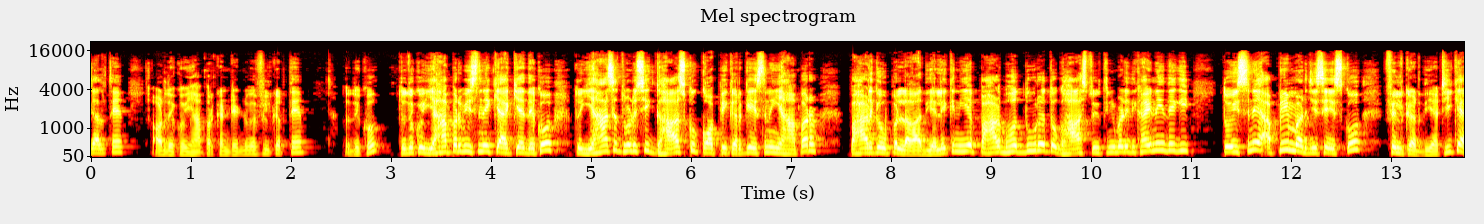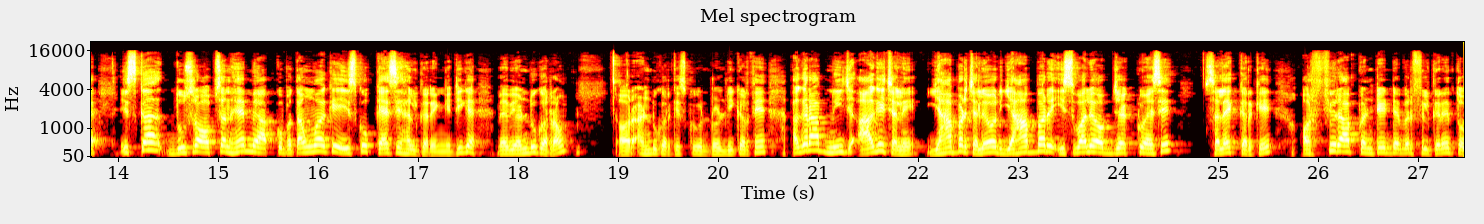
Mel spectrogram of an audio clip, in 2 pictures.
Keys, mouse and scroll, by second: 3.4 ctrl+z, 3.8 ctrl+d, 17.6 ctrl+d, 17.8 ctrl+z, 20.3 ctrl+d, 21.3 click, 24.2-27.4 drag.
